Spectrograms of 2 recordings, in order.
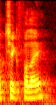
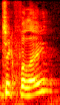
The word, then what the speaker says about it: Chick-fil-A: You pronounce the A. I just thought to me it was chicken fillet. That's how I used to pronounce it.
